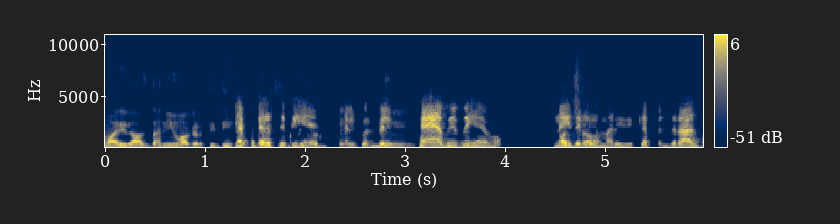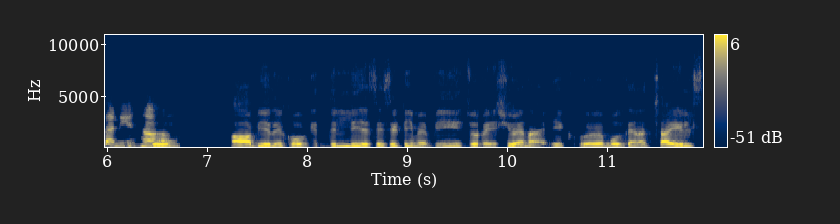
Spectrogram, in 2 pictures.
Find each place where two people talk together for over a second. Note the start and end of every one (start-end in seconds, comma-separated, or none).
none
